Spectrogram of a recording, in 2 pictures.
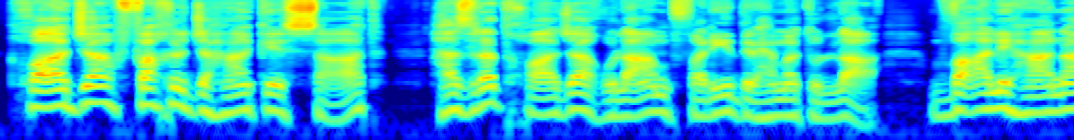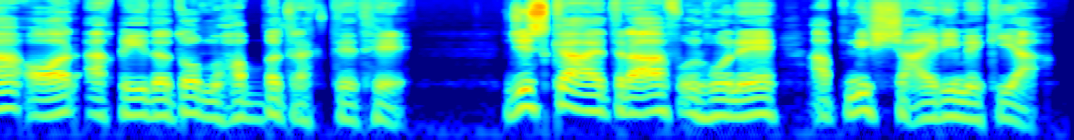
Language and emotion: Urdu, neutral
